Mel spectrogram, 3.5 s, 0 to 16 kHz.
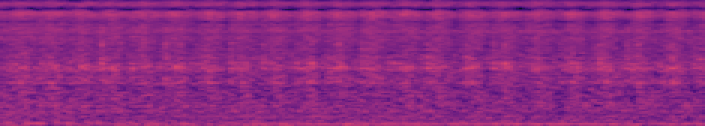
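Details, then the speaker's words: Chevy Trailblazer with a rough, uneven idle, a low stumbling beat and occasional knocks. Misfire found on cylinders 3 and 5 by unplugging coils, which brings no change. Cause not yet identified. "Misfires, unplug to see if it changed. Got Misfire right there too."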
